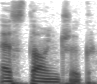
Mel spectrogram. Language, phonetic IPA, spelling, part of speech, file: Polish, [ɛˈstɔ̃j̃n͇t͡ʃɨk], Estończyk, noun, Pl-Estończyk.ogg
